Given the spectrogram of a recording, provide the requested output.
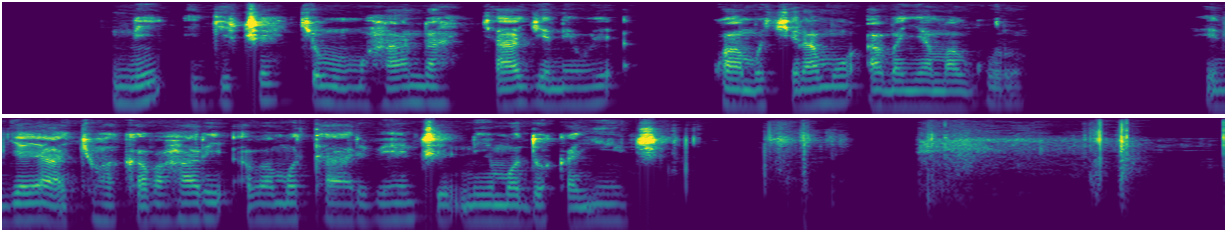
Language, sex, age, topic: Kinyarwanda, male, 18-24, government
